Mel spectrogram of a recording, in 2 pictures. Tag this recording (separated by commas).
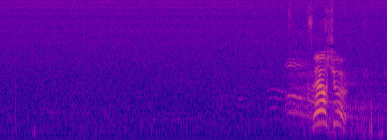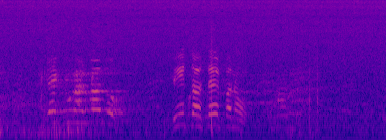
Speech, inside a large room or hall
